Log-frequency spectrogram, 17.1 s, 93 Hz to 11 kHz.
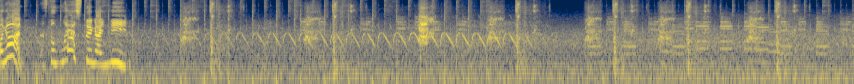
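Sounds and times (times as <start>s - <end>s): background music with steady beat: 0.0s - 9.8s, 12.0s - 17.0s
siren in fast yelp: 3.7s - 10.4s, 11.7s - 12.1s, 13.1s - 13.6s, 14.8s - 15.4s.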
